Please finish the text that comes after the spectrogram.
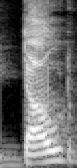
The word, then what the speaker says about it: doubt: किसी भी वर्ड में टी से पहले बी आया हो तो बी क्या रहता है? प्राय साइलेंट रहता है। आपको ध्यान रखना। जैसे DOUVT डाउट पढ़ेंगे, डाउट नहीं पढ़ेंगे।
